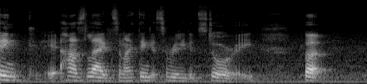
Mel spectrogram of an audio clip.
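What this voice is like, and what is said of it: Usual voice. Nothing is said of it.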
